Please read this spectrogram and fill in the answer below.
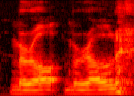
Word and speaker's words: Marauder: Marauder.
